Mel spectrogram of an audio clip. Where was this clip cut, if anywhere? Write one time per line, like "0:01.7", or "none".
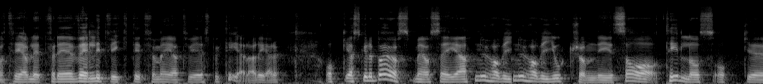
0:05.1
